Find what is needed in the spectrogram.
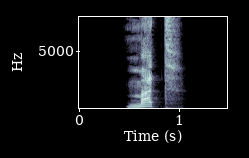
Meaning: mate, checkmate
- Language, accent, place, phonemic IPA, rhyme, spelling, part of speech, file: German, Germany, Berlin, /mat/, -at, Matt, noun, De-Matt.ogg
